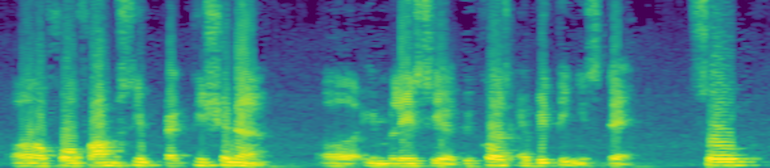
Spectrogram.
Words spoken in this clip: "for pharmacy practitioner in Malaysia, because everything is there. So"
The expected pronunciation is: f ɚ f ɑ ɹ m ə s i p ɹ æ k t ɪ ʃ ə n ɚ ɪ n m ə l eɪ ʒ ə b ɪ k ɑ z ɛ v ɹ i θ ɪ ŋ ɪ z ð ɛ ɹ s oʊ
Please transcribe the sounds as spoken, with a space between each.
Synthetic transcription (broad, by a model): f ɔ f ɑ m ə s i p ɹ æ k t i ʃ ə n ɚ ɪ n m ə l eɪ s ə b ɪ k ɑ s ɛ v ɹ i t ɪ ŋ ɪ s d ɛ s oʊ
